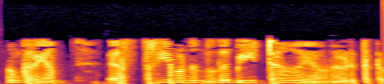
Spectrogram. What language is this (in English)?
Malayalam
